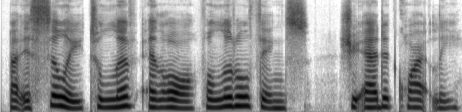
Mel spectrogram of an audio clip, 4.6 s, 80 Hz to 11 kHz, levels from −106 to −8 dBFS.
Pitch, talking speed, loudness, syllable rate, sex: 225 Hz, 170 wpm, -16 LUFS, 4.2 syllables/s, female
